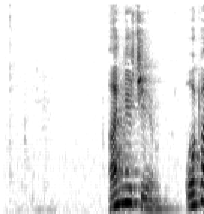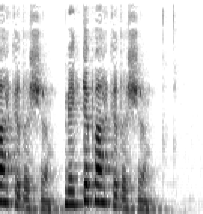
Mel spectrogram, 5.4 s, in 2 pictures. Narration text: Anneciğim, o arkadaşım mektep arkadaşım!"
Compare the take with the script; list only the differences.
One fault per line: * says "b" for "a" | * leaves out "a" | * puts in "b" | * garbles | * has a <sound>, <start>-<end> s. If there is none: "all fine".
all fine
